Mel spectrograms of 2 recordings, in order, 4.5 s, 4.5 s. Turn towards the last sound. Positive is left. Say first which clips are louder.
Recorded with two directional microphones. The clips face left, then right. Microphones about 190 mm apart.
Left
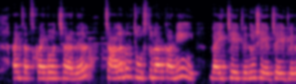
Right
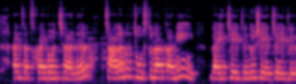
# left 3 dB
turn(degrees=15)  # may be behind; listen again after turning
